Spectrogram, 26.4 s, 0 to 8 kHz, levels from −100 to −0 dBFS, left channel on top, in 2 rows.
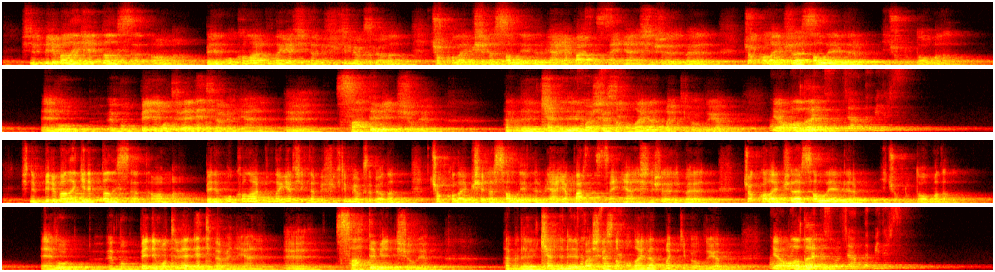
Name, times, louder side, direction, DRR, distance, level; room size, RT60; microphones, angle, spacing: voice 1, 0.4-2.4 2.7-11.5 11.8-12.6 13.7-17.3 17.7-19.3 19.9-22.8 23.1-23.2 23.5-24.1, right 1 dB, 80° right, 2 dB, 2.7 m, -24 dB
voice 2, 20.9-21.6 23.4-25.3, right 1 dB, 35° right, 4 dB, 1.7 m, -34 dB
20.5 x 15.0 x 4.5 m, 2.6 s
head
